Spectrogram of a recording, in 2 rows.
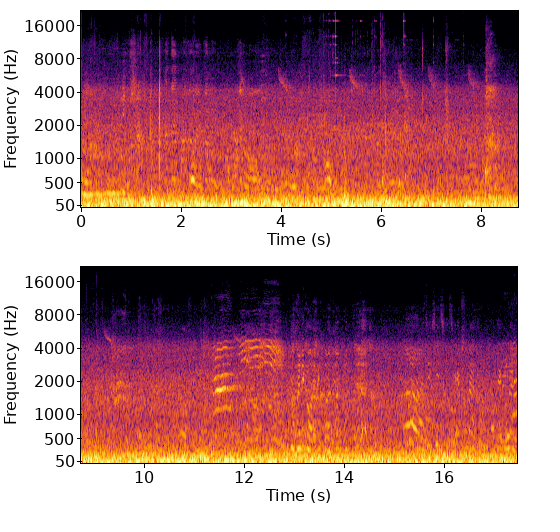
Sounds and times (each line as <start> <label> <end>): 0.0 Traffic sound 13.1
11.4 Child 12.8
